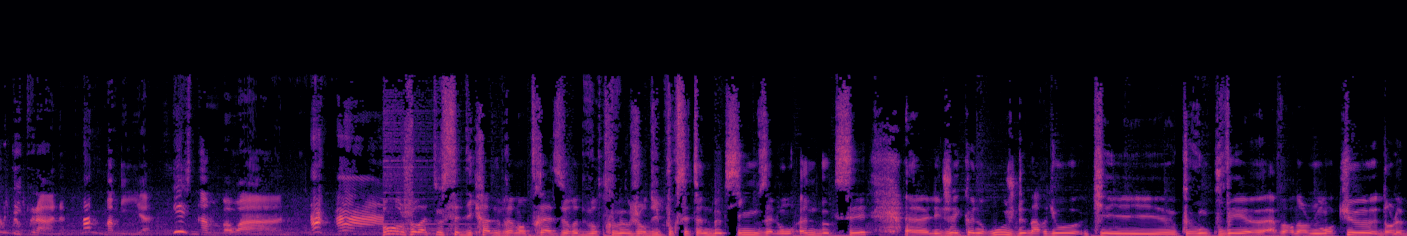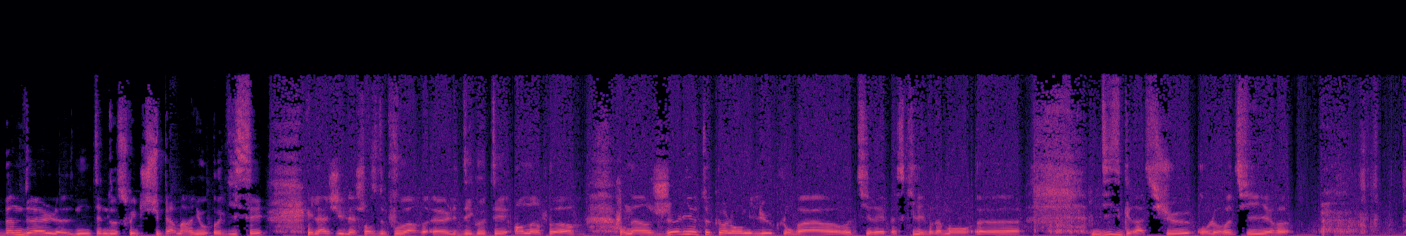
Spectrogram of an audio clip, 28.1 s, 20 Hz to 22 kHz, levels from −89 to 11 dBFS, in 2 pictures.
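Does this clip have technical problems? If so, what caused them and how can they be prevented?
Yes. From 16.77 s to the end the audio turns distorted, and pauses fill with a low noise near about -45 dBFS. This is a stuck bit, likely from a broken data line or converter, with one bit offsetting about half the samples. Unlike clipping, it fouls quiet passages too. Checking converter wiring and running bit-pattern tests on the capture chain would catch it early.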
